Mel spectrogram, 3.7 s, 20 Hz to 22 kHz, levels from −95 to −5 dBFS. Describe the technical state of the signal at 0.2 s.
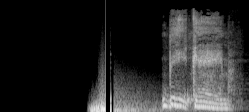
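At 0.2 s the signal is intact, with no audible dropout, distortion, noise burst or other fault at that moment.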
